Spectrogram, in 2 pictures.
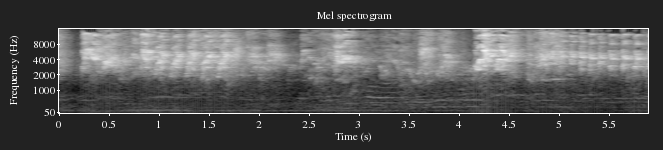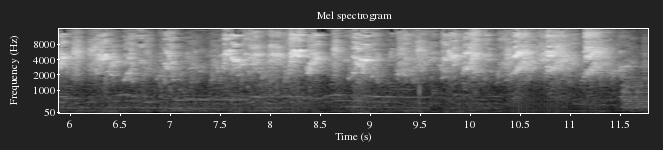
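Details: Gacor lovebird singing in Aceh: long runs of high, rasping twitters and squeaky chatter, a short lull near the start, then sustained busy phrases to the end.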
